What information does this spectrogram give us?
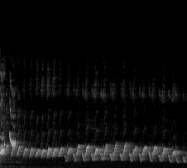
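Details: Forest-voice song of a white-rumped shama in the 'kéo thuốc lào' water-pipe style: after a sharp opening note, a long even rattling trill of fast repeated notes runs steadily for over three seconds.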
